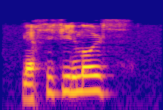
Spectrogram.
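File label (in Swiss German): "merci", Alsatian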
